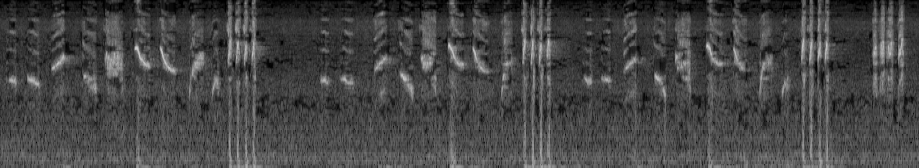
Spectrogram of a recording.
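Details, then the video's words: Male Javan bush lark in continuous song: quick jumbled whistled phrases of rising and falling notes, with dry rattling click bursts inserted every two to three seconds. "Suara Branjangan Jantan"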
